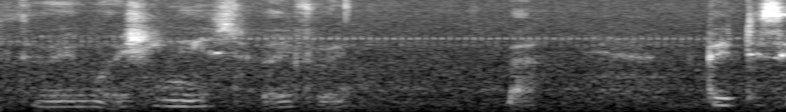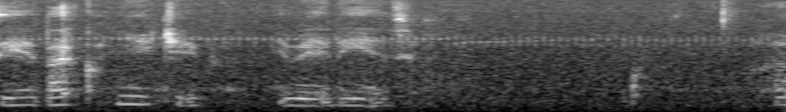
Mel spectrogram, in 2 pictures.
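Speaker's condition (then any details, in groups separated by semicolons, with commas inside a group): Cerebral palsy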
